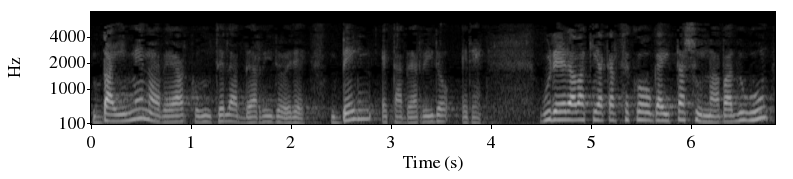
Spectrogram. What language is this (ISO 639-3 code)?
eus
